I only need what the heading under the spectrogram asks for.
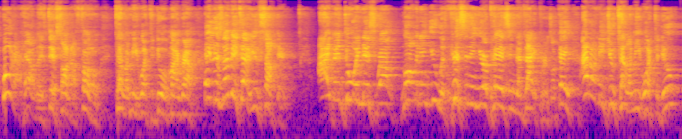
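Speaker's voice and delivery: loud, high, fast tirade with laughing edges; an old driver blasting a coworker over the two-way; furious old man rant. Retold or imitated. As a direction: tear into the young guy like a cranky veteran. Jerry rants over radio.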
